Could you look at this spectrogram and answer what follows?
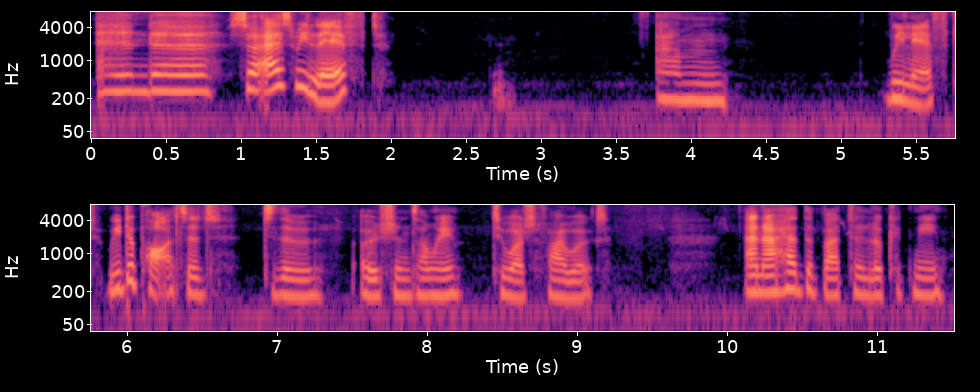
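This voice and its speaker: A woman's voice: medium pitch, measured pace, pauses often, a little mellow, no room sound. A woman telling a casual comedic personal story to viewers in a dramatic, self-mocking way, repeating phrases for emphasis. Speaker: storytelling vlogger and former yacht crew member.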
